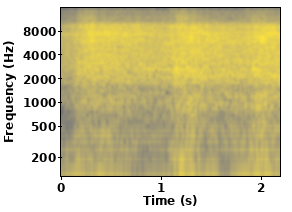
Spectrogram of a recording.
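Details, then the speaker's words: Mazda Miata run after a snapped, failing alternator belt was found causing earlier noises: smooth even revs, clean deep exhaust, no lifter tick, squeal or rattle; engine running healthy. "well guys good news she's running it's not making those crazy noises anymore"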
